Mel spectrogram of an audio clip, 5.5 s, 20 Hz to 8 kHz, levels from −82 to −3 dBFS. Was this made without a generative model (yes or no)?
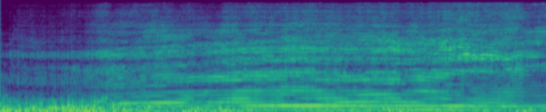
yes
